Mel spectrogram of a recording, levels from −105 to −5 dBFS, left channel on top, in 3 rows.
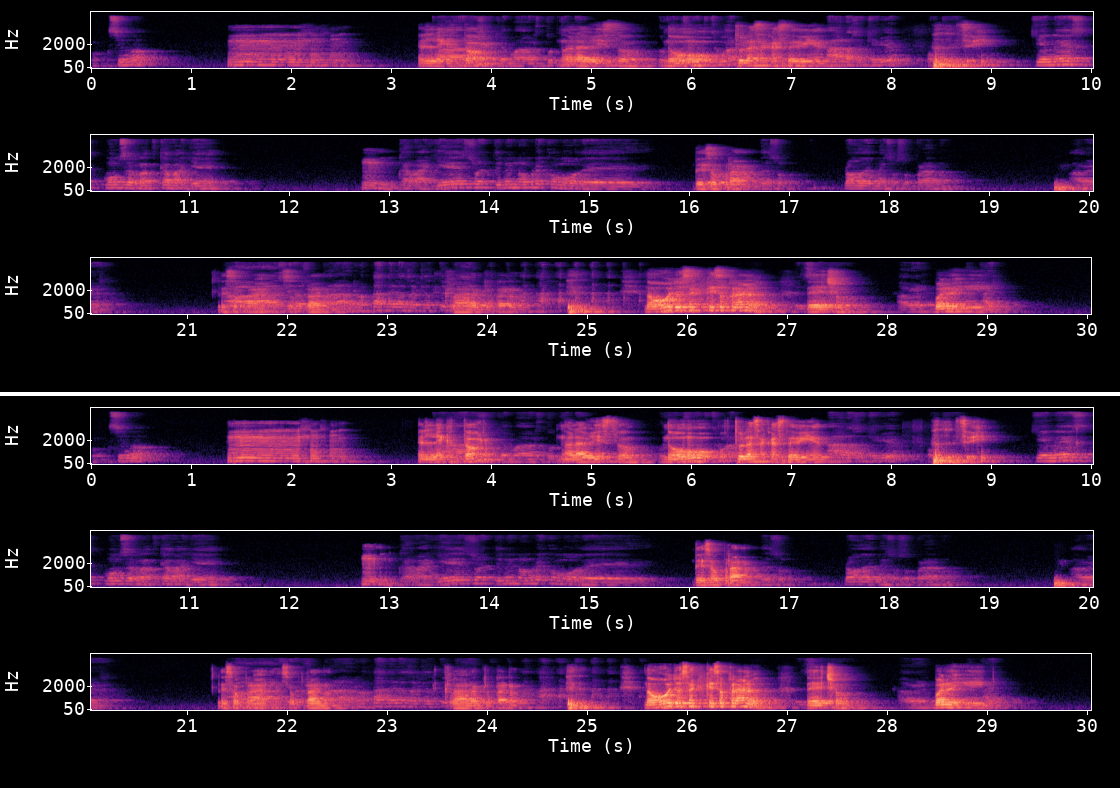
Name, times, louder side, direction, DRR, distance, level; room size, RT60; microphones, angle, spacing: voice 1, 0.2-0.6 3.4-5.0 5.7-6.5 7.3-8.7 9.4-11.3 13.1-15.6 16.7-17.0 17.5-18.6 19.8-20.3 21.4-23.9 24.5-24.8 27.1-27.6 28.1-28.4 28.8-29.1, left 2 dB, 55° left, -2 dB, 0.6 m, -45 dB
voice 2, 1.4-2.6 3.3-3.9 4.7-5.5 5.7-7.4 8.4-8.9 12.7-13.0 16.1-16.6 19.6-19.7 21.3-21.8 22.2-22.4 23.6-24.2 24.8-24.9 25.4-27.6 28.5-29.1, right 4 dB, 50° right, 6 dB, 0.4 m, -31 dB
3.9 x 3.7 x 3.2 m, 0.68 s
head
